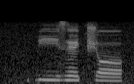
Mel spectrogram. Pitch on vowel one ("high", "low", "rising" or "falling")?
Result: low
